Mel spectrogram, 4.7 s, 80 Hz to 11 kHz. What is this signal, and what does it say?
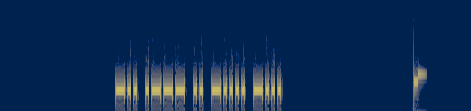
Morse code, heard as a keyed tone, about 40 wpm, 700 Hz. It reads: DJI6B
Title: Five Challenging Letter-Number Combinations 40wpm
